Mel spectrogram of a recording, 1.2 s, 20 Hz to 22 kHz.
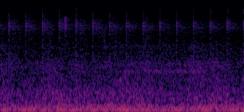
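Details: Gymna Shockmaster 300 extracorporeal shockwave at 2–2.5 bar, 12 Hz, 2000 shocks, 15 mm convex head with gel, over the tibial tubercle of a skeletally mature knee with Osgood-Schlatter disease: rapid steady mechanical tapping, about twelve pulses a second.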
